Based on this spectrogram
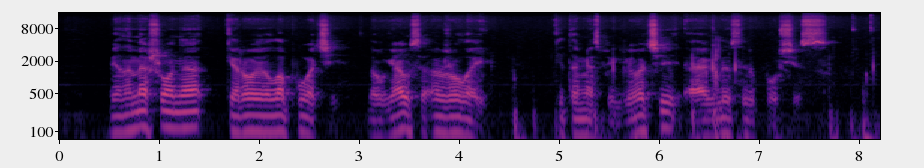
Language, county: Lithuanian, Kaunas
